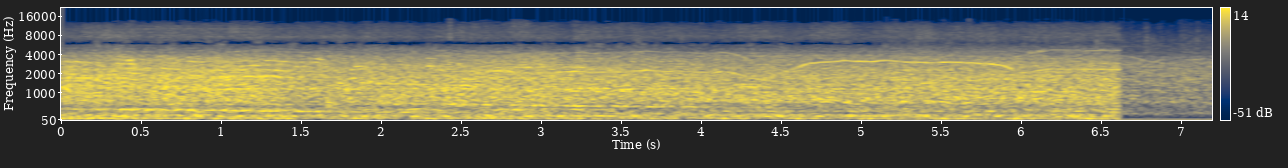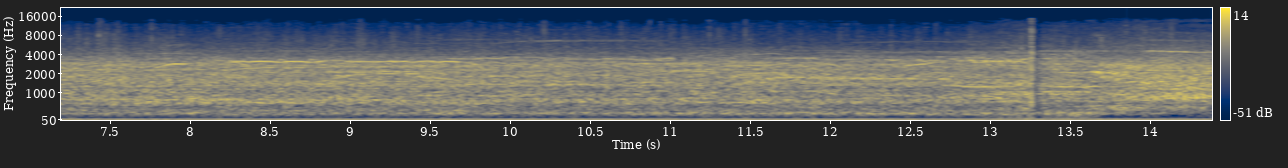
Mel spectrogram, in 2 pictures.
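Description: A large stadium crowd cheering loudly and steadily. About six and a half seconds in it cuts off abruptly to a quieter, steady crowd murmur.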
